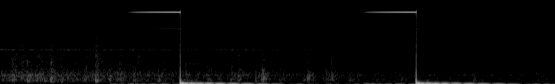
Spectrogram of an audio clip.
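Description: A train rolls along the rails with a steady low rumble, broken twice by a sharp metallic clank, each followed by a swelling, rhythmic clatter of wheels. No voices.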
